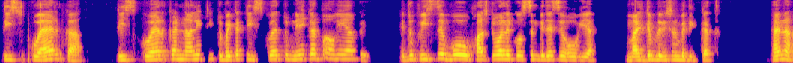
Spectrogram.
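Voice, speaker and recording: High-voiced male math teacher, slow explaining. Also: little pitch movement, fairly bright tone. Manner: addresses students as beta, asks if it is clear; mixes Hindi with English math terms and some Bengali. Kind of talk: online exam-prep lecture.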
